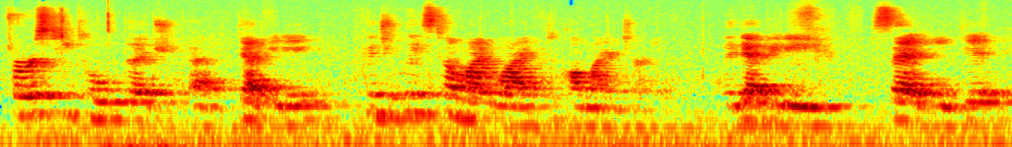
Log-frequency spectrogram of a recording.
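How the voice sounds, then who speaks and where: A woman's voice: lowish voice, normal speed. Very echoey woman lawyer arguing in court. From Indiana. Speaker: defense attorney. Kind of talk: oral argument before judges. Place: large echoing courtroom, away from mic. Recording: very echoey room, distant mic, faint noise.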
